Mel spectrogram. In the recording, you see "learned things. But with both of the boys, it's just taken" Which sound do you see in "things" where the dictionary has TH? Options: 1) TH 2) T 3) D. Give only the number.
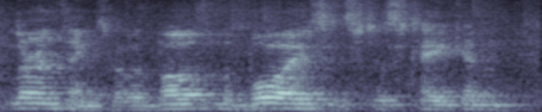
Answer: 1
